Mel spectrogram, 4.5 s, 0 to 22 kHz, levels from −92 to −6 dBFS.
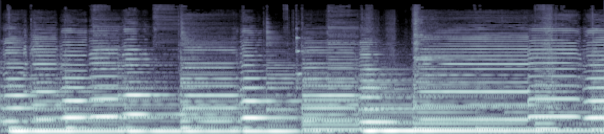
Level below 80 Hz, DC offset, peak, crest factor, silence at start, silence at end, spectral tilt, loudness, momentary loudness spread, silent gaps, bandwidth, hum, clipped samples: -48 dBFS; under 0.1%; 0 dBFS; 12 dB; 0 s; 0 s; -6 dB/octave; -14 LUFS; 5 LU; none; 13 kHz; none; under 0.1%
